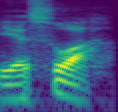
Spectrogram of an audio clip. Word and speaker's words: 예수아: 이 예수라는 히브리어식 발음은 예수아예요. 예수아.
